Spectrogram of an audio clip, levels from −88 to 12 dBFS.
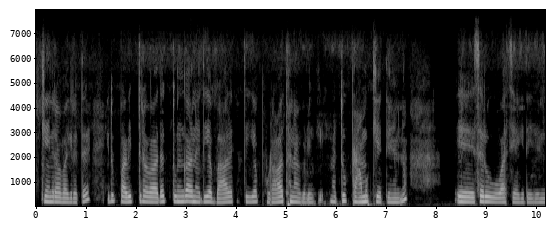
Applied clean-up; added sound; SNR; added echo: neural mask model Resemble Enhance denoiser.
